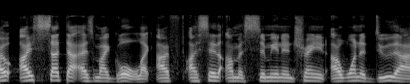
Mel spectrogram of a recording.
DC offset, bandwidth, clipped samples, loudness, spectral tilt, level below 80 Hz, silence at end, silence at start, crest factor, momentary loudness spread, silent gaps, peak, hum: under 0.1%; 11 kHz; under 0.1%; -23 LUFS; -3.5 dB/octave; -78 dBFS; 0 s; 0 s; 18 dB; 5 LU; none; -6 dBFS; none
